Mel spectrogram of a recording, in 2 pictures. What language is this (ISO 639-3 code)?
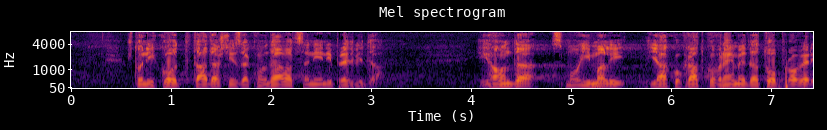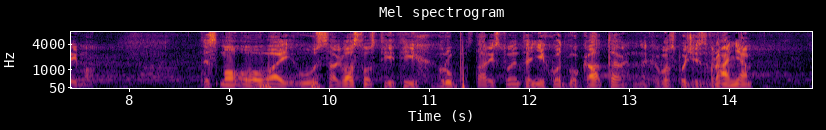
srp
